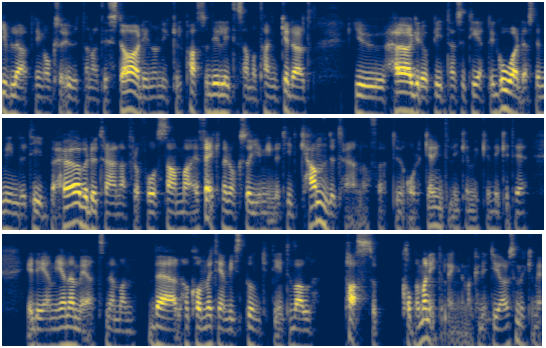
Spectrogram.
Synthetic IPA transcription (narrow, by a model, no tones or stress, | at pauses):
iːvløːpnɪŋɔksɔ̰ʔʉ̟ːt̪anat̪̚d̪ɛst̪œːɖɪnːɔnːʏkːəlpʰasːɔd̪ɛliːt̪ʰə̥samːat̪ʰaŋkəd̪æɾat̪ | jɵhøːɡɾəɵpːɪnt̪ʰɛnsɪt̪ʰeːt̪̚d̪ɛɡoːɖɛst̪ɔmɪnd̪ɾət̪ʰiːd̪̚bɛhøːvəɖɵt̪ʰɾɛːnafœɾɔfoːsamːaɛfɛkt̪mɛnɔksɔjɵmɪ̰nd̪ɾəʈʰiːd̪kʰand̪ɵt̪ʰɾɛ̰ːna̰fœɾat̪̚d̪̥ɵʔɔ̰ɾkaɾɪnt̪ʰəliːkamʏkʰːəvɪlkːət̪ɛ | ɛɖɛjameːnaɾmɛ̰a̰t̪næɾmanvɛːlhaɾkʰɔmːɪt̪ʰːɪlɛnvɪsːpʰɵŋk̚t̪ʰɛ̥t̪ʰɪ̰nt̪əɾvalː | pʰasːɔ | kʰɔmːəɾmanɪ̰nt̪əlɛ̰ŋːɾə̰ma̰nkʰanɪnt̪əjœːɾasɔmʏkːəmḛːɾ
